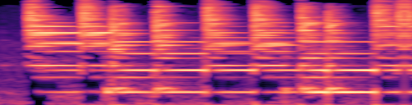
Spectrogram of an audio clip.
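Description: Agogo bells struck in a quick, steady rhythm, about eight bright metallic clanks ringing close and loud with no voices.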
